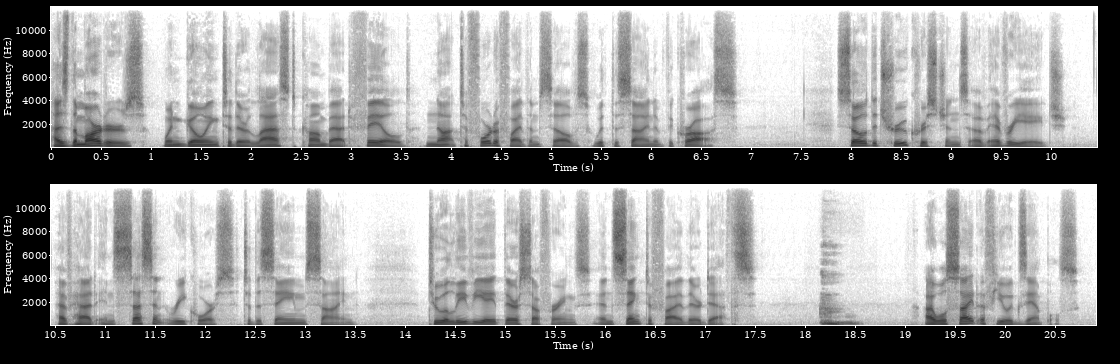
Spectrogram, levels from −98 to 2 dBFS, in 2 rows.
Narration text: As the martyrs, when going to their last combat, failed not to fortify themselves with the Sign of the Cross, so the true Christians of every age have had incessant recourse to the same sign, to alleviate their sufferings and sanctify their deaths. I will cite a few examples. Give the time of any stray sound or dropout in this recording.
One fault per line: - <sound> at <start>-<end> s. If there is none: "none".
- throat clearing at 18.1-18.6 s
